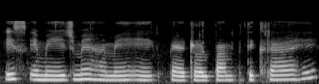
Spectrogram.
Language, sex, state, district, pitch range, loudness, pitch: Hindi, female, Madhya Pradesh, Bhopal, 200-225 Hz, -15 LUFS, 210 Hz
